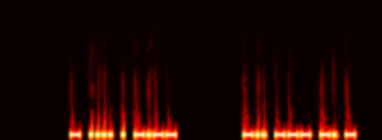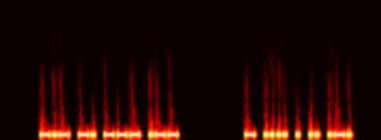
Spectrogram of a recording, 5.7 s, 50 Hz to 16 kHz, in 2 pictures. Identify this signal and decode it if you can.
Morse code, heard as a keyed tone, about 50 wpm, 700 Hz. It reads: THEY DONT KNOW THEIR
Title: 3x Word-Spacing - Sentences from Top 300 Words - 50wpm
